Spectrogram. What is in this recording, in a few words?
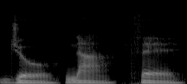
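"jonathe", concatenated syllables; Affixing experiment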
